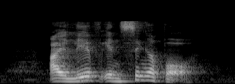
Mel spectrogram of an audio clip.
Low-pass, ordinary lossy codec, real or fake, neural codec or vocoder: none; none; real; none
